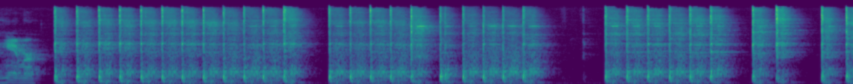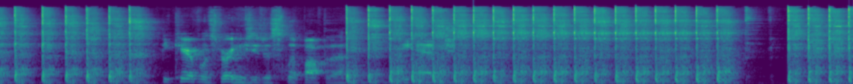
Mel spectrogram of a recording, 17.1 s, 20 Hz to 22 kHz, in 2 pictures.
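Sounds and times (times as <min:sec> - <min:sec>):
hammer tapping on metal: 0:00.6 - 0:05.4, 0:06.0 - 0:10.0, 0:12.0 - 0:17.0.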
